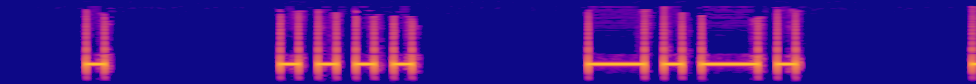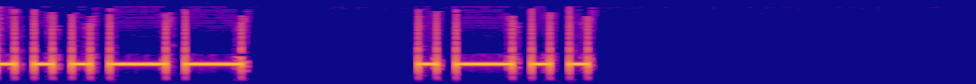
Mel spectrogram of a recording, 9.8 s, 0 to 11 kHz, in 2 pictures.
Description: Morse code, heard as a keyed tone, about 13 wpm, spaced as for 7 wpm, 800 Hz. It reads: EHC3L
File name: LEZIONI / 6 PKX0 / 6 PK ws 12wpm 3116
